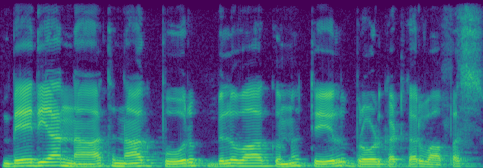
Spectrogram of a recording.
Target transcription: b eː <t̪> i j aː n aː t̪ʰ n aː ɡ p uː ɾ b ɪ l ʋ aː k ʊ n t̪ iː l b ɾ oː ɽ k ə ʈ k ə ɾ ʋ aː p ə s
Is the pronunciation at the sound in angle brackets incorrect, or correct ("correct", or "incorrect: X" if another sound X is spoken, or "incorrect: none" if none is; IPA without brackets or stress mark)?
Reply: incorrect: d̪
